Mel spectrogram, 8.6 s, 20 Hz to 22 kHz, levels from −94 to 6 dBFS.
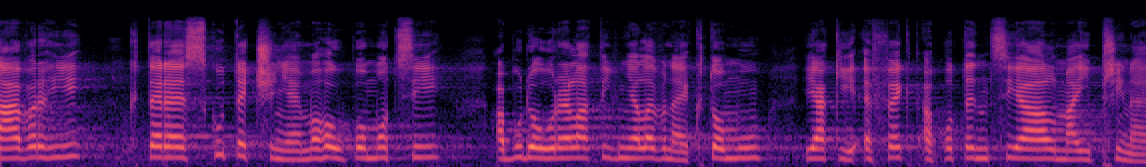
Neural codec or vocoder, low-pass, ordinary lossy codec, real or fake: none; 14.4 kHz; AAC, 96 kbps; real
